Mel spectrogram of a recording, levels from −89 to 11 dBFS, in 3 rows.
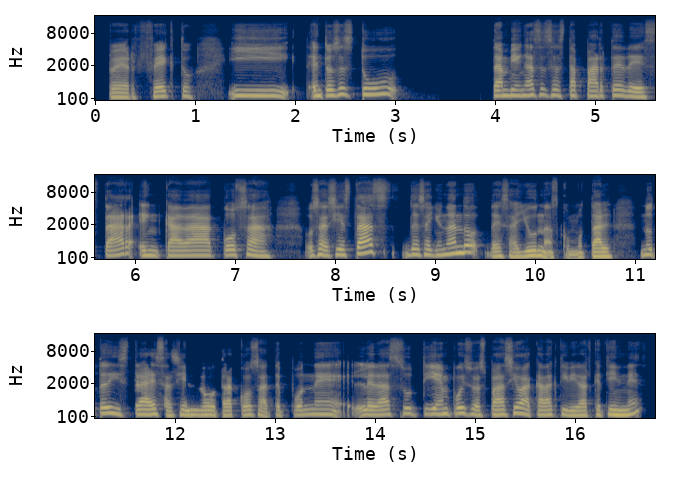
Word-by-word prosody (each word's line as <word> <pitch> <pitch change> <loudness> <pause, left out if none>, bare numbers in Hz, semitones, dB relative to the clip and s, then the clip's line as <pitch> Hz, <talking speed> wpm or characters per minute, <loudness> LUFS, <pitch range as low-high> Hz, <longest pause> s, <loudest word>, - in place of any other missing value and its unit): Perfecto. 150 +4 -2 0.3
Y 195 -3 -1
entonces, 205 +5 -1
tú 235 +1 -1 0.9
también 200 +1 +1
haces 215 -1 -3
esta 195 -1 -4
parte 185 +2 -1
de 165 -2 +2
estar 170 +7 +1
en 170 0 +1
cada 170 0 +2
cosa. 175 -5 +1 0.3
O 160 - -5
sea, 185 -2 +2
si 195 - 0
estás 250 +10 +4
desayunando, 205 +8 +1
desayunas 145 0 +1
como 100 +5 -3
tal, 145 +1 +4 0.2
no 195 +1 -1
te 205 - +1
distraes 170 -3 +1
haciendo 155 +2 0
otra 150 0 -1
cosa, 160 +1 -2
te 155 - -6
pone 165 0 -3
¿le 160 0 0
das 165 +2 0
su 195 -1 -4
tiempo 190 +3 0
y 210 - -1
su 175 - -2
espacio 165 +6 +1
a 170 - +3
cada 155 0 +1
actividad 150 -2 -1
que 165 - -4
tienes? 165 - +2
175 Hz, 145 wpm, -21 LUFS, 160-195 Hz, 0.9 s, estás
